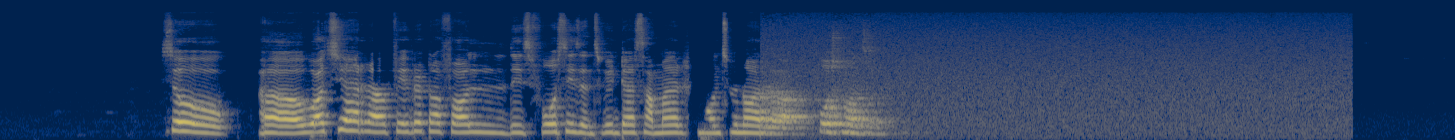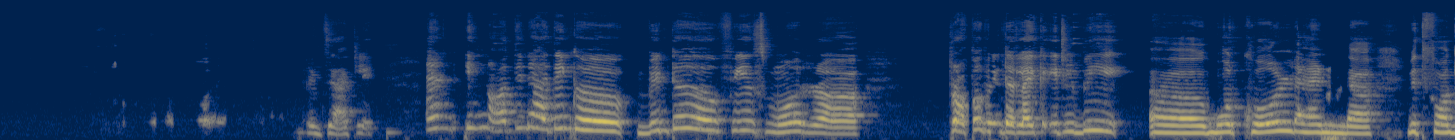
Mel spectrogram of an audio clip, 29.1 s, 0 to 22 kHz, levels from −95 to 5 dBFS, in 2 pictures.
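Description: From 7.61 s to 13.52 s, the speech suddenly turns roomy and hollow. The bass thins out. Background noise rises to roughly 25 dB below the speech. The overall level stays about the same. At 13.52 s the close, full sound returns just as abruptly. This is a switch to a distant microphone. The likely cause is that the close microphone's signal dropped out and a microphone further from the talker, such as a camera's, filled in.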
